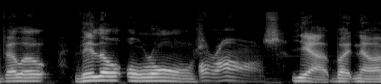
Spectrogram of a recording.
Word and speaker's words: Velo: pronounced Velo Orange.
